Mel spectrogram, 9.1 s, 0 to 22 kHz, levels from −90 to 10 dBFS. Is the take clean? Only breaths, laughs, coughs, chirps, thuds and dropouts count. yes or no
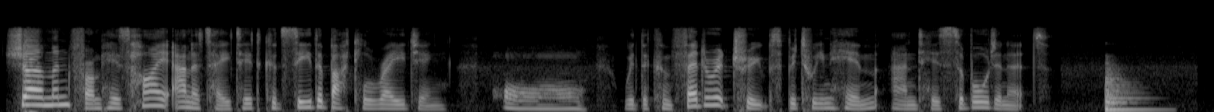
no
